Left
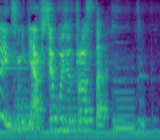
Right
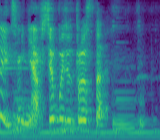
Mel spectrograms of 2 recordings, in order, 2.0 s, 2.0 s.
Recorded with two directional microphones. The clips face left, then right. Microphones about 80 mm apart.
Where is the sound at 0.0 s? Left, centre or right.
Right.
